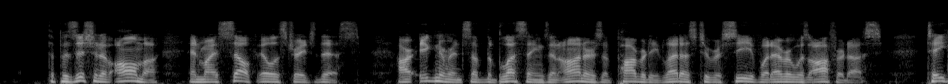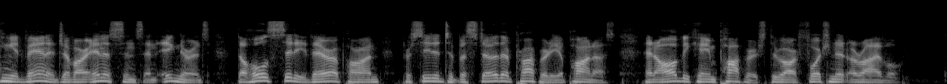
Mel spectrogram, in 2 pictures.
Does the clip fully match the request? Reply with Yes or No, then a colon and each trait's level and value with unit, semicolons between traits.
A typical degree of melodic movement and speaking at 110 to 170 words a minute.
Yes: average, 4.0 semitones; average, 160 wpm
